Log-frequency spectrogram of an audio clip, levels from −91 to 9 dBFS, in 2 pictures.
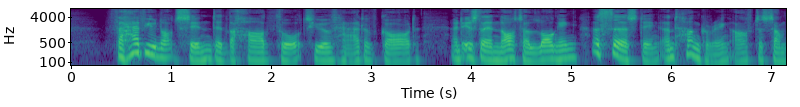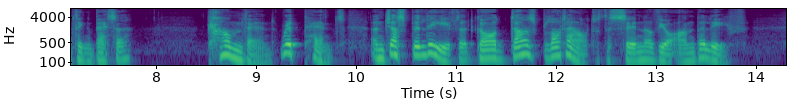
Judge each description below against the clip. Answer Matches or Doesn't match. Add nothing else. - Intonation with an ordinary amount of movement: Matches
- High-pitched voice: Doesn't match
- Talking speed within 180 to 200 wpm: Matches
